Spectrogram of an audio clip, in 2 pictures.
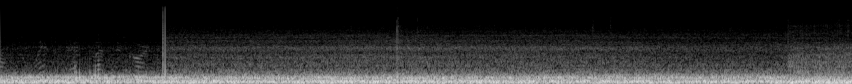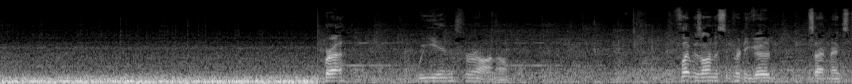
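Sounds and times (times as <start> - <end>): jet engine rumble inside cabin: 0.0 - 11.8.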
